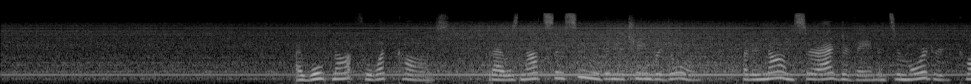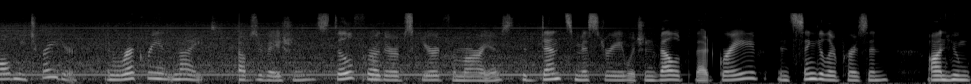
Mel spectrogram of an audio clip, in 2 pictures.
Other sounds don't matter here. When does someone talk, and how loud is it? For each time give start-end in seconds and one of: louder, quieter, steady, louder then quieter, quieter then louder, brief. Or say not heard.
3.0-19.3 steady.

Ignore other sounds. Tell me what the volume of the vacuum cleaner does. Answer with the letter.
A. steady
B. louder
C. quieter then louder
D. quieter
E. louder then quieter
E.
